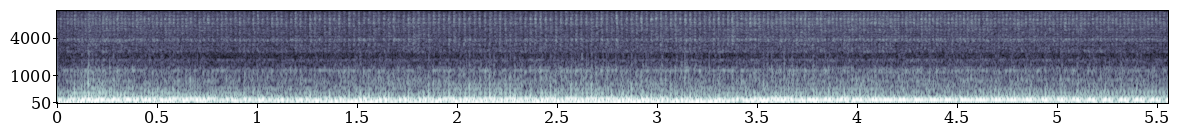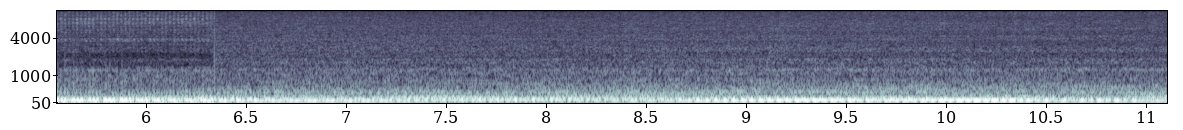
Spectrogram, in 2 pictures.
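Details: Subaru Forester, cold-start idle with a Cobb 3-port boost control solenoid and revised tune: a rough idle with loose, uneven knocking from the unsupported intake tapping the fender. The intake rattle was later fixed.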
